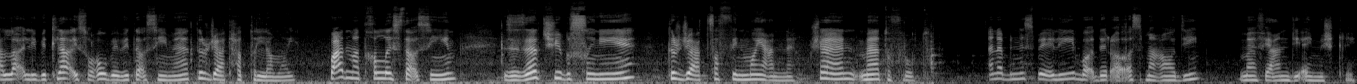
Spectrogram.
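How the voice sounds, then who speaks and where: In an Aleppo accent, a woman talks at a moderate pace in a fairly high pitch with ordinary pitch variation. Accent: Aleppo Syrian Arabic. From Syria, Aleppo. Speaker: cooking channel host. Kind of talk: cooking tutorial.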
